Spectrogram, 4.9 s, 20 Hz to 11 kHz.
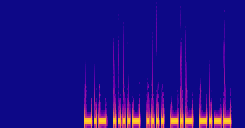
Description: Morse code, heard as a keyed tone, about 25 wpm, 700 Hz. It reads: K4HKY
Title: USA Call Signs - 5 Characters - Repeated 2x - 25wpm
